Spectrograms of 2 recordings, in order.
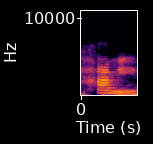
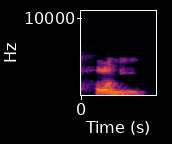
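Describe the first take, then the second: First: The word begins with a clear H sound. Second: The word begins with a vowel, no H. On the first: The speaker calls it right. "the H is not silent, so I must pronounce the H" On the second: The speaker calls it wrong. "not honey"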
